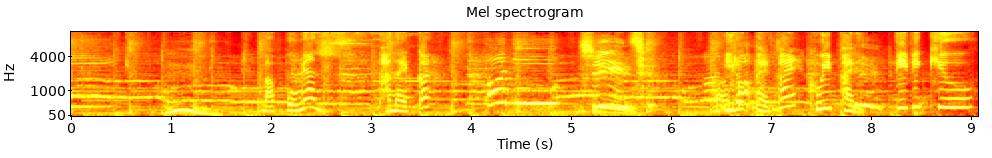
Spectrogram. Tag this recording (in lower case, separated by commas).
music, speech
